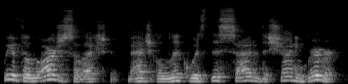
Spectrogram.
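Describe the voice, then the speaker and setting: A voice actor playing a clumsy, cheerfully eccentric alchemist shopkeeper in an ASMR roleplay, chatty and absent-minded, halting and trailing off. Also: medium pitch, animated, a little mellow, natural voice. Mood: cheerful welcoming. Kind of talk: ASMR roleplay, scripted character acting.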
